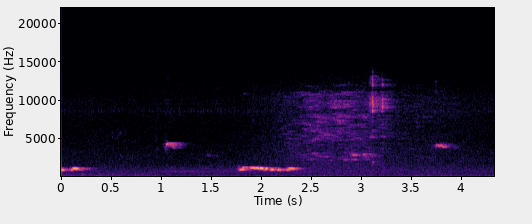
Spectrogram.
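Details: A wild zebra dove gives a loud short low coo, then a rapid stuttering cooing phrase, with faint high chirps from other small birds in the background.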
